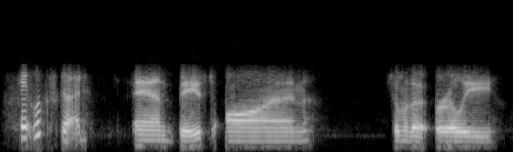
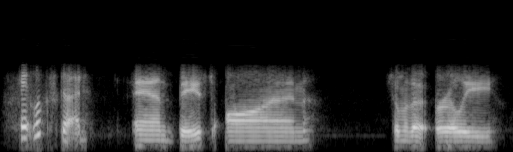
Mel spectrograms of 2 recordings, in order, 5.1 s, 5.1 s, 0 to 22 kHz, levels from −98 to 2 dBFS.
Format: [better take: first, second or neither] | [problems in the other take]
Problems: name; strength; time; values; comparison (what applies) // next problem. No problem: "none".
neither | phone-call audio; poor line; the same in both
